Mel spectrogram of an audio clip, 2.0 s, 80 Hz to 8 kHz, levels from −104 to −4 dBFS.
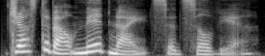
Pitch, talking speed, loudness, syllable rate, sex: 225 Hz, 150 wpm, -17 LUFS, 4.5 syllables/s, female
